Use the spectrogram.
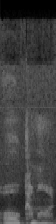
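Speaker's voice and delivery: softly whispered pleading; whispered plea. Retold or imitated. Rider begging everyone to keep quiet so the horse stays calm, whispering. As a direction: whisper so the horse won't explode. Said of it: "and I'd go".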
